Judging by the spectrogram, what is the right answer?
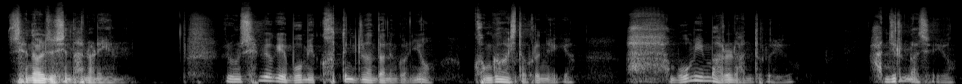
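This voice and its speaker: A man's voice: fairly low pitch, creaky, husky. A middle-aged man, a pastor, giving a conversational dawn sermon that rises to emphatic points. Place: church sanctuary.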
